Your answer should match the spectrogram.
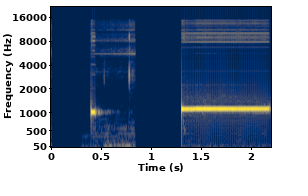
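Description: Countdown timer sound effect: one last short electronic beep, then about a second later a long steady beep that signals time is up.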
